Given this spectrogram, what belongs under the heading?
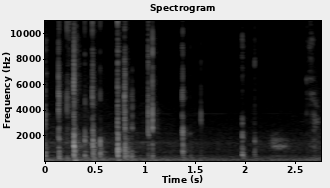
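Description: Code is typed on a computer keyboard in quick bursts of crisp, close keystrokes that thin out into a few scattered taps, with no talking.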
